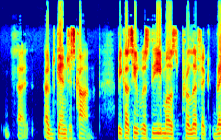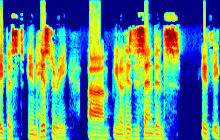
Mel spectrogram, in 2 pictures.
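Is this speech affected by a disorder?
No.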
